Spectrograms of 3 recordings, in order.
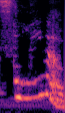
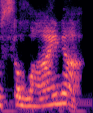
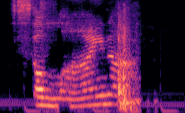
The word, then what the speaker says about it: Salina: I said Selena. What are you talking about? The basement of a Selena hospital. Oh, Salina. Salina. Nope. I really didn't see that it said IE. I just was seeing E. Salina?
